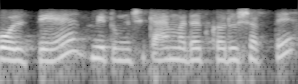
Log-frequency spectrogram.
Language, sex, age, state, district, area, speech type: Marathi, female, 18-30, Maharashtra, Raigad, rural, conversation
